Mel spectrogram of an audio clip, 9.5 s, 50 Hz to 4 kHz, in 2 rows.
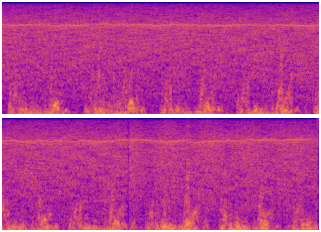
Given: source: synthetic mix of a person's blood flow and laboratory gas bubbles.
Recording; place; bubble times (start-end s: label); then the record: Doppler ultrasound of blood flow; precordium
1.37-1.91 s: bubbles
From the record:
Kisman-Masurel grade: 111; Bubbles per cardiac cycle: 1 to 2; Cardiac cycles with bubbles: 1 to 10%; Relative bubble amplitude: barely perceptible (0.100 to 0.250); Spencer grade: 1 (occasional bubble signal discernible with the cardiac motion signal, with majority of cardiac periods free of bubbles); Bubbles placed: only in the low amplitude regions of the cardiac cycle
